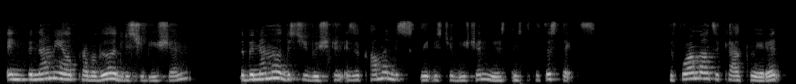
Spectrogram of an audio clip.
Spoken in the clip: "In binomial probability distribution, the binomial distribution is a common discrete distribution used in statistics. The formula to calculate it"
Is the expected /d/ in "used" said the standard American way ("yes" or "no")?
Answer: yes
